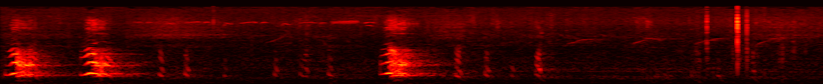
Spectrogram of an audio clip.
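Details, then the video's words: Basset Hounds from the French Rallye de l'Allagnon kennel, several dogs trailing a scent: deep, resonant baying barks, two close together at the start and another near three seconds, followed by fainter short yelps in a quiet background. "Basset Hound siguiendo rastros"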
